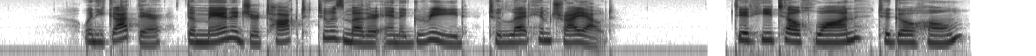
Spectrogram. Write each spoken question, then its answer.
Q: Did he tell Juan to go home?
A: No, he didn't tell him to go home.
